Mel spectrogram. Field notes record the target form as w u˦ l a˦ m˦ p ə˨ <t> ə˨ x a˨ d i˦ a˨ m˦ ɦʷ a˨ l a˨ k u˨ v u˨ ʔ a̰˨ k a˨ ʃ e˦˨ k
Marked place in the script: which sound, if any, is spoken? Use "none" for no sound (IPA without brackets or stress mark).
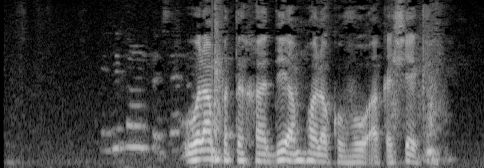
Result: t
